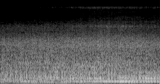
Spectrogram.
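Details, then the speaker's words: Honda CBR150R LED (K56) idling, after an earlier teardown at another shop where something was reportedly machined and the noise got worse: a very rough, busy valve-train clatter from the cylinder head, attributed to a worn cam, loose rockers and oil starvation. "bagian head sini adalah sangat kasar sekali suaranya"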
